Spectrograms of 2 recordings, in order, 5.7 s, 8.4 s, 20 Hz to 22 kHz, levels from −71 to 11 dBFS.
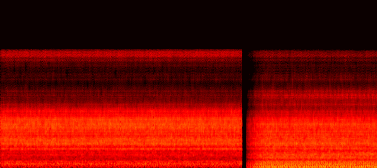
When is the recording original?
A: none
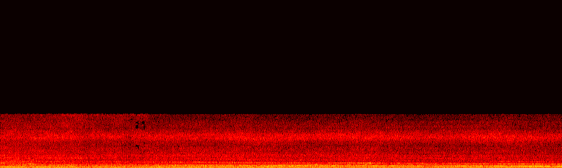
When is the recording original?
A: 1.9-8.4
